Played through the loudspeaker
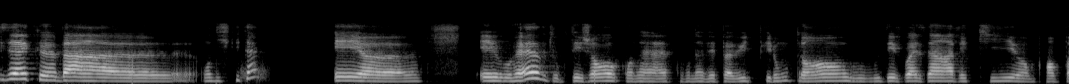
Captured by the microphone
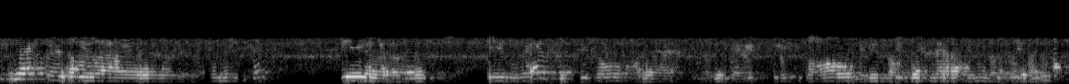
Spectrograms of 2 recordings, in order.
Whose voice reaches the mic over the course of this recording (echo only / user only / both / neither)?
both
